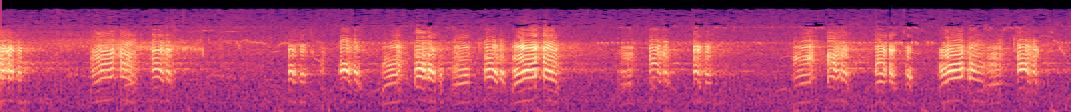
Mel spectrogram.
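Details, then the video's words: White-bellied bustard pair calling at close range, with other birds and insects in the distance: loud, harsh, ringing croaks delivered in quick rhythmic bursts, several notes per second, the two voices overlapping in repeated phrases. "White-Bellied Bustard. MCU Calls From A Pair."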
